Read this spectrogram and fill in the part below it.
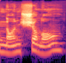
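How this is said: It is pronounced the French way. The speaker sounds fancy and precise. "French say nonchalant. That's if you want to say it full blown French"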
